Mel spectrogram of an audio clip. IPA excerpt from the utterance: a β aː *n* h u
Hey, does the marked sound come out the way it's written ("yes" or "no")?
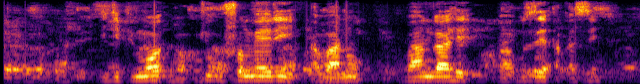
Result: yes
